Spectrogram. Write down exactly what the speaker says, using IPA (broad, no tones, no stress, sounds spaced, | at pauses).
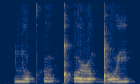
ʎ o kʰ ɯ ʔ ǃʰ o ɭ o ɡ͡ǃ o j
